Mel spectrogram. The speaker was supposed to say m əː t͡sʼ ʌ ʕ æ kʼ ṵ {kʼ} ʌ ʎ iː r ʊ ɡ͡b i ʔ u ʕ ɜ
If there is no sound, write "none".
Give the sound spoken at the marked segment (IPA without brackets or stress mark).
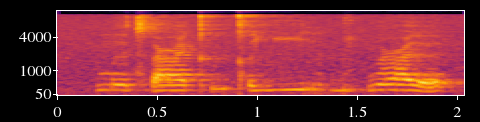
kʼ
